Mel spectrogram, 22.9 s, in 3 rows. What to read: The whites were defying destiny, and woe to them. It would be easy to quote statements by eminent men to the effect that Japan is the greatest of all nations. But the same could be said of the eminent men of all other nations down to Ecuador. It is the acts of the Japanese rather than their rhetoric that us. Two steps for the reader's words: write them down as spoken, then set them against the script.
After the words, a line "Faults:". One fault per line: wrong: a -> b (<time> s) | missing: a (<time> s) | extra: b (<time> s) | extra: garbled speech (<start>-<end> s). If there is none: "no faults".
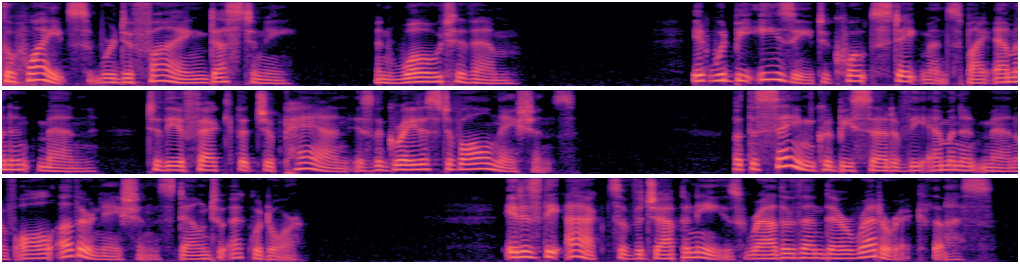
The whites were defying destiny, and woe to them. It would be easy to quote statements by eminent men to the effect that Japan is the greatest of all nations. But the same could be said of the eminent men of all other nations down to Ecuador. It is the acts of the Japanese rather than their rhetoric that us.
Faults:
no faults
